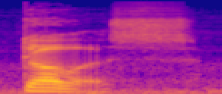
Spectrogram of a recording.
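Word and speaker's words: dolus: pronounced well d o l u s it's pronounced dullus now U is another vowel that sounds very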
